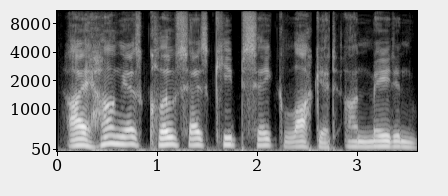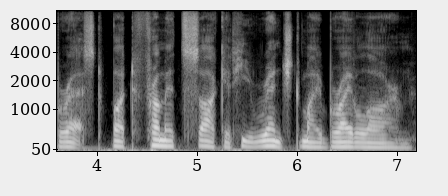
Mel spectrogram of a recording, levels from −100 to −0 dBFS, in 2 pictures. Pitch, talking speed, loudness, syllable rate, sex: 120 Hz, 150 wpm, -19 LUFS, 4.0 syllables/s, male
